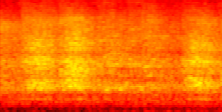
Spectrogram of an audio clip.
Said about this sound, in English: And the crowd getting right on top of UAE.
